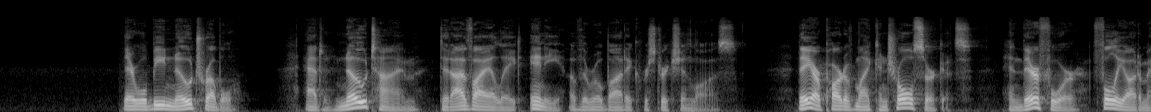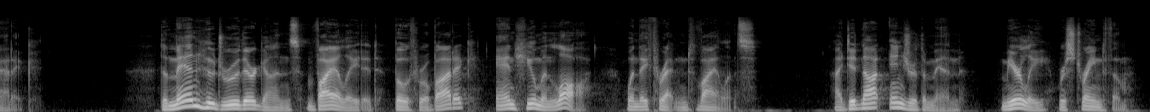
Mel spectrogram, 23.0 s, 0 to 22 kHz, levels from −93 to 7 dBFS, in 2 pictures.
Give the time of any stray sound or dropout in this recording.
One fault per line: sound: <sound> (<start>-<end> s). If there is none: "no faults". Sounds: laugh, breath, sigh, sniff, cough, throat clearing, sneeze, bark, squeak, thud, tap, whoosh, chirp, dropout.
no faults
